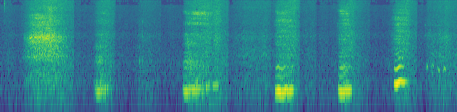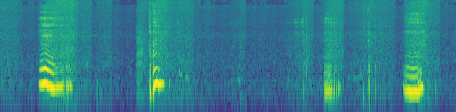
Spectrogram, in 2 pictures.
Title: Lela making sounds while sleeping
